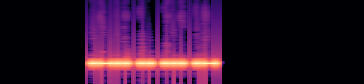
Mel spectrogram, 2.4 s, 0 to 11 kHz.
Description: Morse code, heard as a keyed tone, about 46 wpm, 700 Hz. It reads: LISA
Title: USA Common Names - Max 4 Letters - 45wpm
